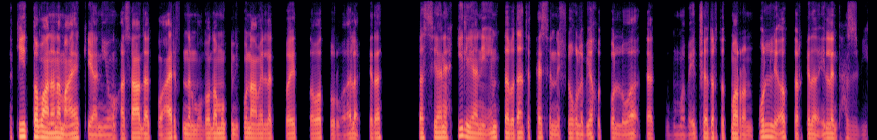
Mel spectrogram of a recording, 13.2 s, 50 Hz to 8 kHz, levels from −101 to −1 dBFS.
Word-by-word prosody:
أكيد 130 -1 +5
طبعًا 120 -2 +9
أنا 105 0 +6
معاك 95 +2 +2
يعني 85 -2 0
وهاساعدك، 95 +3 +1
وعارف 100 +5 0
إن 95 - 0
الموضوع 90 +2 -2
ده 100 0 +2
ممكن 95 -1 -1
يكون 100 +4 -2
عامل 95 0 +1
لك 95 - -2 0.2
شوية 95 +1 +2 0.2
توتر 95 -2 -3
وقلق 90 +3 -4 0.2
كده، 100 +1 0 0.6
بس 100 +2 -1
يعني 110 0 +4
احكِ 105 0 -4
لي 145 -5 +4
يعني 95 -3 0
إمتى 110 -1 +1
بدأت 105 +2 +1
تحِسّ 105 0 -4
إن 90 -2 -3
الشُّغل 95 +1 -3
بياخد 95 +4 -2
كُلّ 95 -3 -4
وقتك، 90 0 -4 0.2
وما 85 +1 -15
بقتيش 90 +5 -8
قادر 100 0 +1
تتمرن؟ 95 -4 -2
قُل 120 +1 +2
لي 105 -5 +1
أكتر 105 -2 -2
كده 95 -2 0
إيه 85 - -7
اللي 100 +1 +3
أنت 90 - -8
حاسِس 95 -3 -13
بيه. 85 +1 -22
95 Hz, 200 wpm, -25 LUFS, 90-100 Hz, 0.6 s, طبعًا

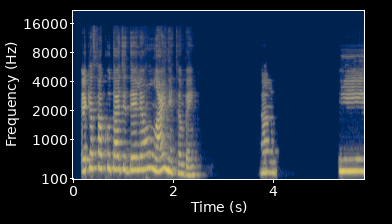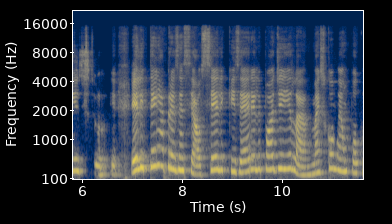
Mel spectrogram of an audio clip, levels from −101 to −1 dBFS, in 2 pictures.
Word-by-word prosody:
É 275 - +3
que - - 0
a 335 - -5
faculdade 320 -2 -1
dele 295 +2 0
é 310 - 0
online 300 -4 +2
também. 210 -6 -5 1.3
Hã. 240 0 -5 1.3
Isso. 275 -8 -1
E 200 - -10 0.2
ele 300 +8 +7
tem 390 +2 +2
a 390 - -3
presencial, 290 - +1
se 195 +7 -5
ele 300 0 +3
quiser 265 -2 -2
ele 310 0 0
pode 315 +1 -1
ir 325 0 +2
lá, 195 - -1
mas 230 +6 -5
como 330 0 -2
é 275 - -1
um 265 - +1
pouco 235 -3 -6
280 Hz, 140 wpm, -22 LUFS, 245-315 Hz, 1.3 s, ele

